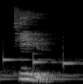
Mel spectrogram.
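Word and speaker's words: 디귿: Tigen. Yeah. Tigen. So this is similar like the romanization of D, but also have a hint of T sound as well.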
